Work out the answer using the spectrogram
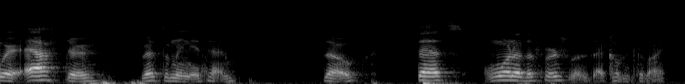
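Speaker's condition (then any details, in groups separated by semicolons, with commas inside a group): Cerebral palsy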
